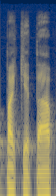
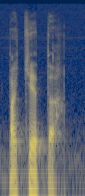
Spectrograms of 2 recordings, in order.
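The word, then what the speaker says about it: Paquetá: Ή ο Πακετά που έχει και τόνο στο Α τον λένε Πακέτα.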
